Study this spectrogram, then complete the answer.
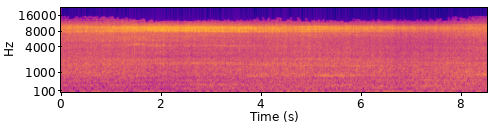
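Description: Train 4012 departing Lisburn toward Bangor: a loud, steady, close rumble of rolling stock and engine with a continuous broadband roar and no clear pauses for the whole span.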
